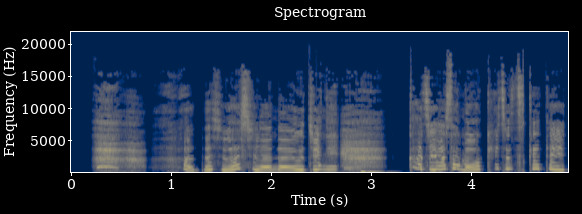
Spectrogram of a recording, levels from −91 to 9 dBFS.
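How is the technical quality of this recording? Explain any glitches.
One glitch mars the recording: a phantom power thump from 2.90 to 3.16 s. Phantom power, or a similar supply, was switched on or off on a live input, and that sudden voltage step travelled through the coupling capacitors into the signal path. The result is a deep, low thump peaking at about -14 dBFS, whose energy falls away over roughly 60 ms before the tail settles by 3.16 s.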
